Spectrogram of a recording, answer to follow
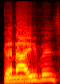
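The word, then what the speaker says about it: connivance: कनाइवेंस इसका pronunciation है, कनाइवेंस। कनाइवेंस को आप एक शब्द में 60 गांठ भी कह सकते हैं, अनदेखा करना भी कह सकते हैं।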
